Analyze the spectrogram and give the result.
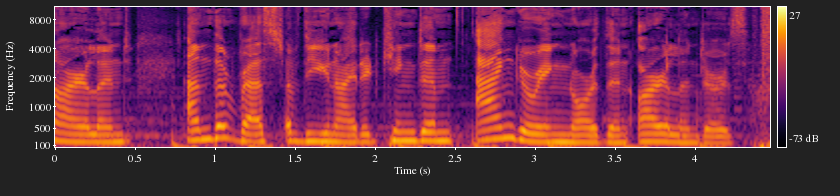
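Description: Music sounds behind the speaker. She is a woman. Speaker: podcast host. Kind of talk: formal news reading, scripted press-review bulletin. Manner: measured, even and neutral newsreader delivery; crisp, steady pace with clear enunciation.

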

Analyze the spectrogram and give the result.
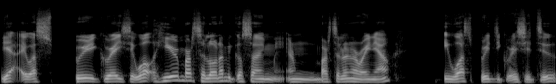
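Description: A man with an Argentine accent talks at a very fast pace and a medium pitch, with ordinary pitch variation. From Argentina. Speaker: software architect. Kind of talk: casual interview. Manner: animated, laughs often.

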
